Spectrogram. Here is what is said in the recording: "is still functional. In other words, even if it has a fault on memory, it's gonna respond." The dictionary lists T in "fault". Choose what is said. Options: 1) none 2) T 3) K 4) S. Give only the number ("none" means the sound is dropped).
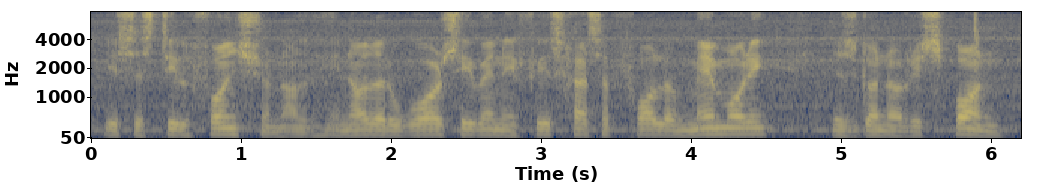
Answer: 1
